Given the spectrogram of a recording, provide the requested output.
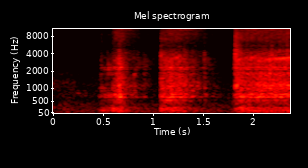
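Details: Bernina sewing machine, motor brushes and capacitors checked, insulation good, run via foot controller: three short bursts of smooth high whirring starting cleanly with each pedal press; motor spins up normally.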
